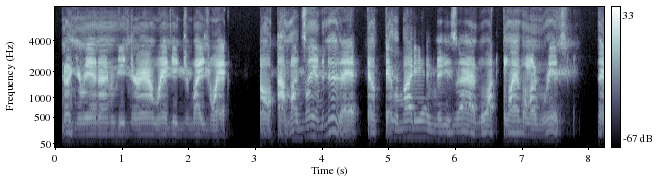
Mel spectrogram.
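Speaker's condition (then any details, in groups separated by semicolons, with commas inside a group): Laryngectomy; total laryngectomy, stage four vocal cord tumors; TE voice or electrolarynx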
